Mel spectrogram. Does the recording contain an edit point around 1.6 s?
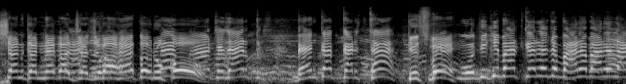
no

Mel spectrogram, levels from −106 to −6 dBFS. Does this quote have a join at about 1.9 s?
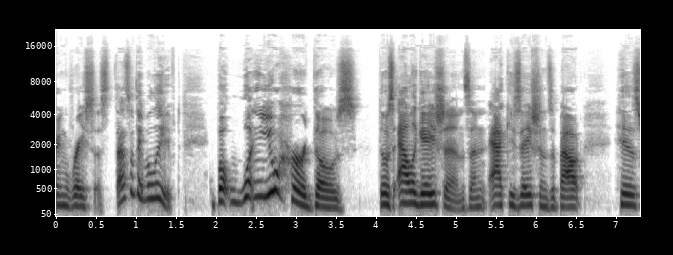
yes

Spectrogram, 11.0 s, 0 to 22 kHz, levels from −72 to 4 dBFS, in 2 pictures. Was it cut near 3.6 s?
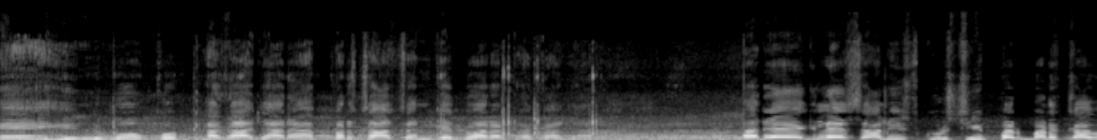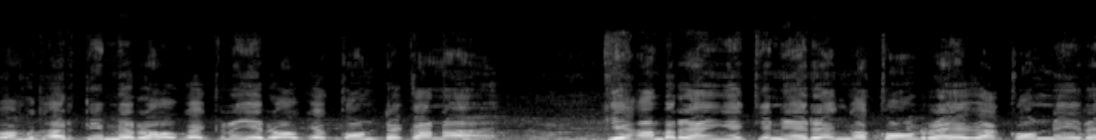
yes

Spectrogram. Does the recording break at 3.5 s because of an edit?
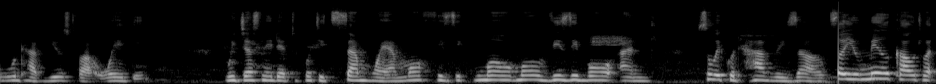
no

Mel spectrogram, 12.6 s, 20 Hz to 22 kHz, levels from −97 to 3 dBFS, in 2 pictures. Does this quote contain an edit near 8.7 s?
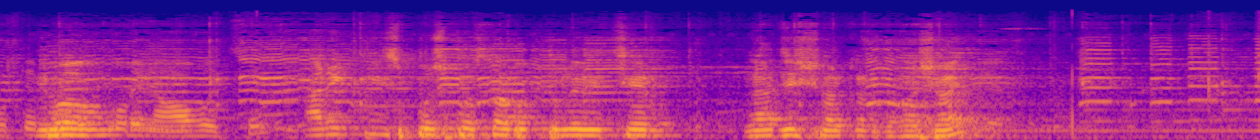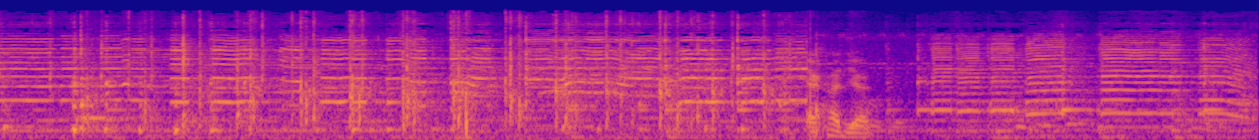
no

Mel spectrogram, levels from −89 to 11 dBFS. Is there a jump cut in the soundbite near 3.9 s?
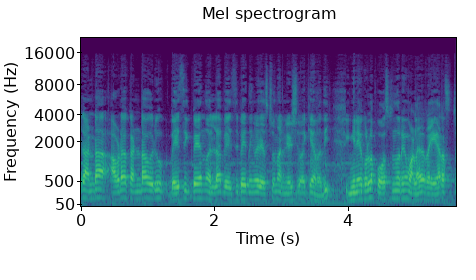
yes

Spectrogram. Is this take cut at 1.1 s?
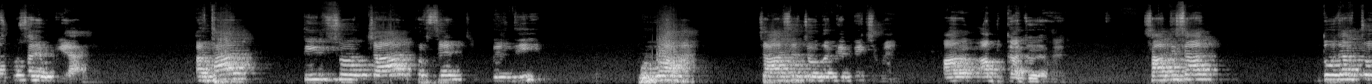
no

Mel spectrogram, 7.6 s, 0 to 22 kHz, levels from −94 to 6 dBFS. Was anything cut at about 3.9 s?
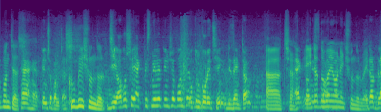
yes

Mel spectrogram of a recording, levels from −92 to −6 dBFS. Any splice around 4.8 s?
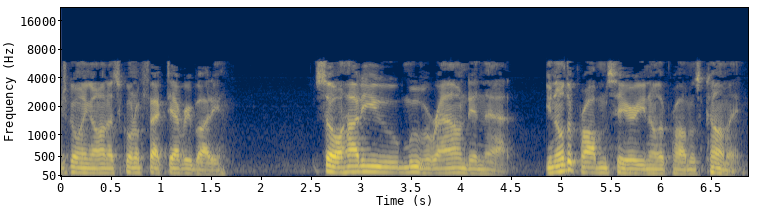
yes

